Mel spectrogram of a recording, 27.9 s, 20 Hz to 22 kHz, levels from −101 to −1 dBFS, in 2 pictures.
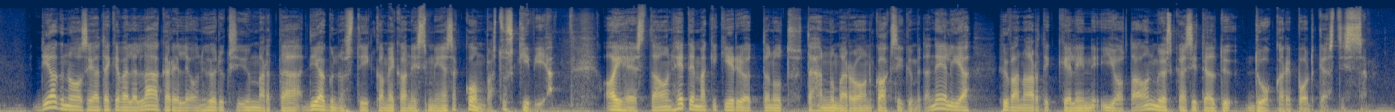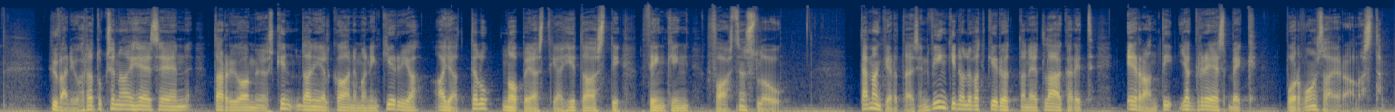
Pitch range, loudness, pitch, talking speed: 85-115 Hz, -25 LUFS, 95 Hz, 105 wpm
